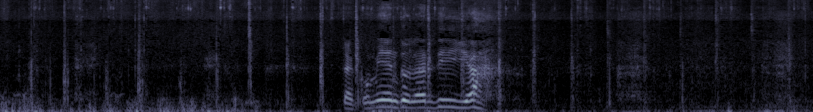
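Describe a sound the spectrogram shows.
A middle-aged man speaks close by, with animation.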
